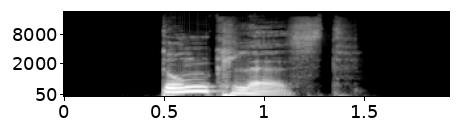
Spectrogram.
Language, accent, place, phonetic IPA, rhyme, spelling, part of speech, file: German, Germany, Berlin, [ˈdʊŋkləst], -ʊŋkləst, dunklest, verb, De-dunklest.ogg
- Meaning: second-person singular subjunctive I of dunkeln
